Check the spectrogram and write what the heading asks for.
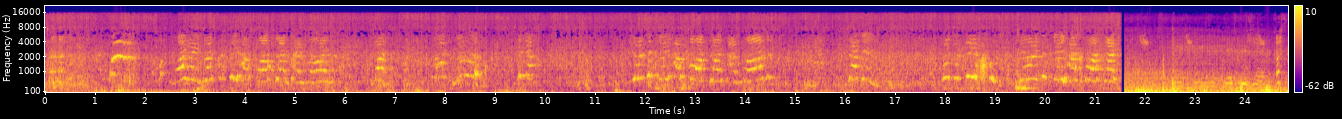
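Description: Children shouting and calling to each other while playing in a swimming pool, with water splashing over the steady pour of a fountain spout into the pool. Near the end the sound cuts abruptly to a low rumble.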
